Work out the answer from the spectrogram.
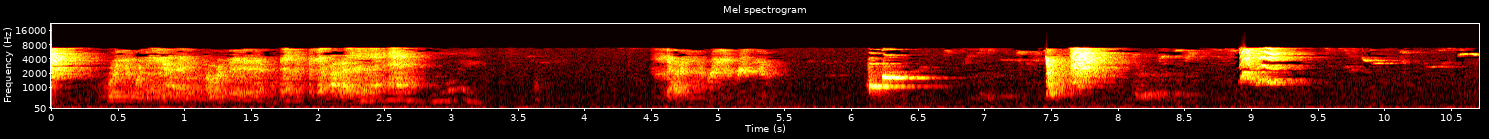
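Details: African grey parrot talking: raspy, speech-like phrases in bursts a second or two long, separated by pauses, then short clear whistled notes and a sharp rising whistle near the end.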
